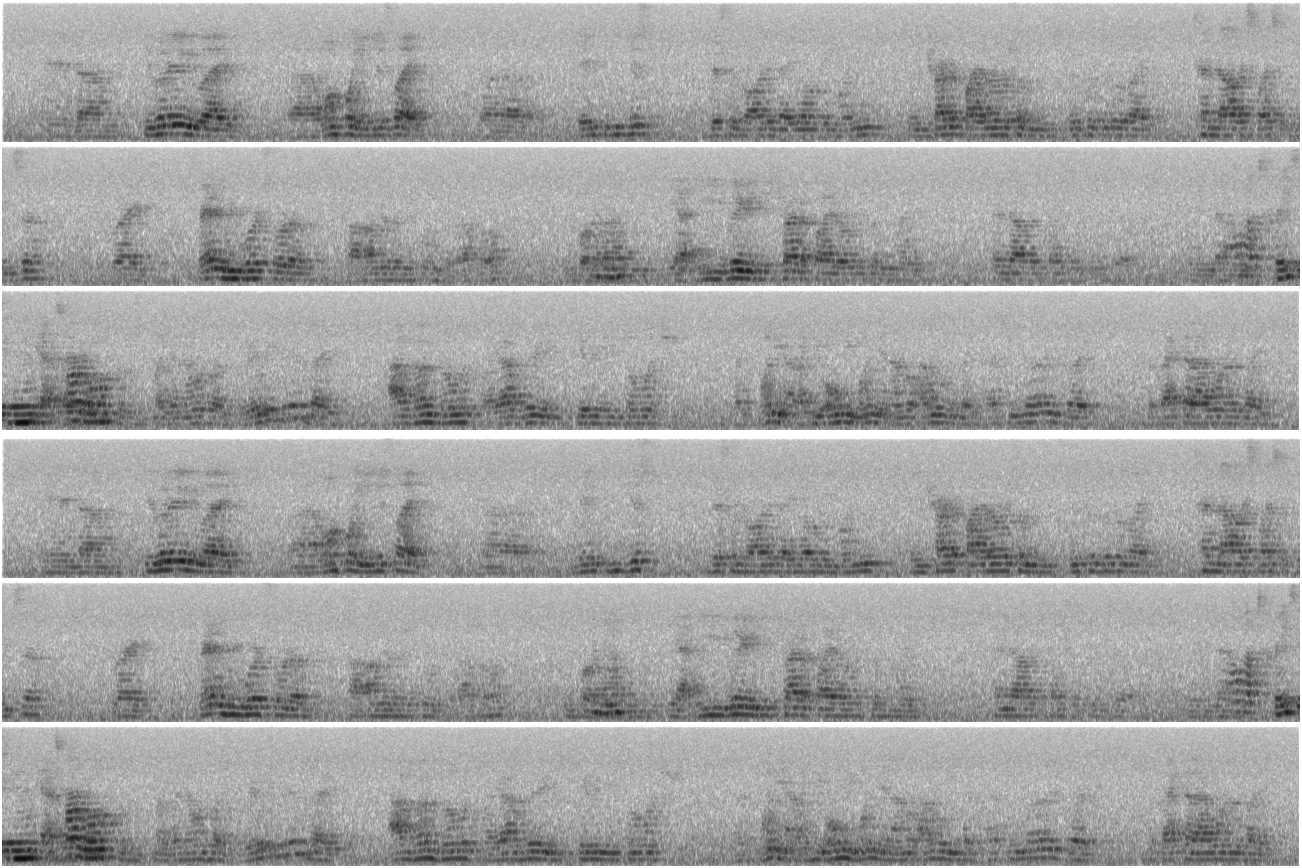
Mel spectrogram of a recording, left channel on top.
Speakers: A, on the left; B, on the right.
A: And um he literally like uh, at one point, he just like uh, then he just disregarded that he owed me money, and he tried to fight over some stupid little like ten dollar slice of pizza. Like, granted, we were sort of uh, under the influence of alcohol, but
B: Mm-hmm.
A: um, yeah, he literally just tried to fight over some like ten dollar slice of pizza, and um.
B: Oh, that's crazy.
A: Yeah,
B: That's
A: like
B: horrible.
A: over some like and I was like, "Really, dude? Like I've done so much like I've literally given you so much like money. I like you owe me money and I'm I don't really like press you about it, but the fact that I want to like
